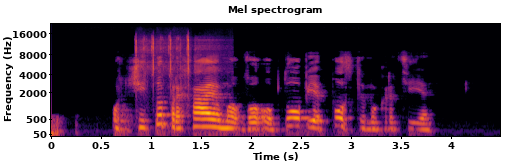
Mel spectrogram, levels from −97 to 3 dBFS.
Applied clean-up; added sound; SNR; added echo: neural mask model RNNoise.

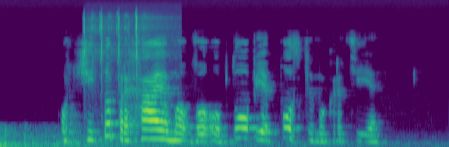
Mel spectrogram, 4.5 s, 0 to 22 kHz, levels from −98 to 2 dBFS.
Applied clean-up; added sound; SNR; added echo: none; Boom + Scissors; 15 dB; none.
